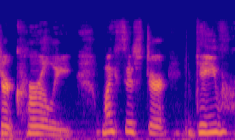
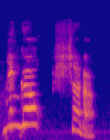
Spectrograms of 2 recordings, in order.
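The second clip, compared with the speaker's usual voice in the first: much higher, snapping order; sharp high command; 4 dB louder than usual. Acted. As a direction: cut him off. Bia silences Ringo.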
